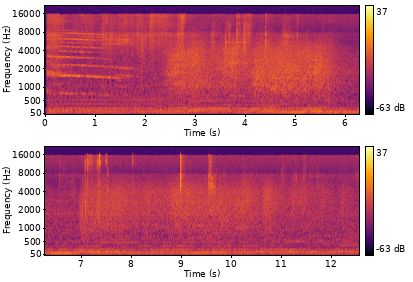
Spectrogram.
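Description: A steady low motor hum, like a vehicle engine running, with swells of rushing noise about three seconds in and again about seven seconds in. A falling tone sounds over the first two seconds.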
